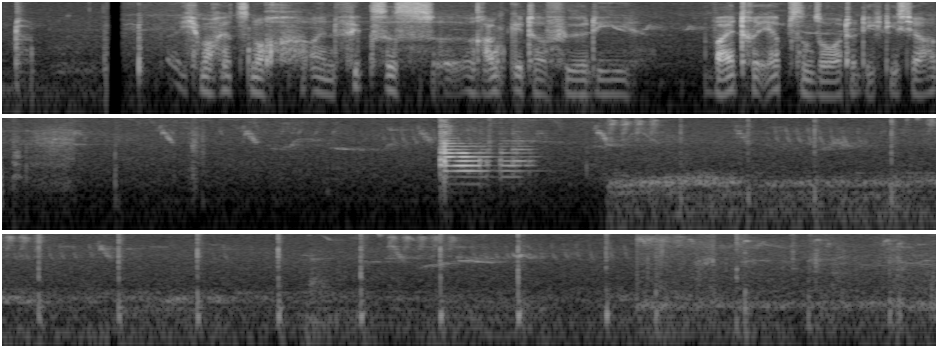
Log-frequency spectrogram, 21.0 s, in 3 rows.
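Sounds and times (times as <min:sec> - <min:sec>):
small birds chirping: 0:00.0 - 0:21.0
low rumble: 0:11.5 - 0:21.0.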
